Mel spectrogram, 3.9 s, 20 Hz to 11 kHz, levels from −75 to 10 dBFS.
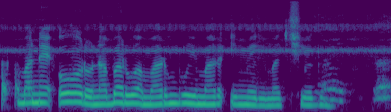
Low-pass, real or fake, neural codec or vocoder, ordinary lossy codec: none; fake; vocoder, 22.05 kHz, 80 mel bands, WaveNeXt; none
